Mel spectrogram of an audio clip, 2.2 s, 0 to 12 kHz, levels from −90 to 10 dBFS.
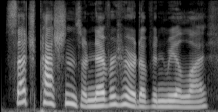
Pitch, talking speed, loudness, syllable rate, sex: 205 Hz, 245 wpm, -18 LUFS, 5.8 syllables/s, female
